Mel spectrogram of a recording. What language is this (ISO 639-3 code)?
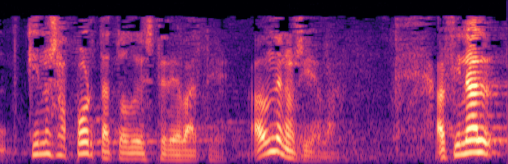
spa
